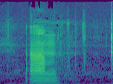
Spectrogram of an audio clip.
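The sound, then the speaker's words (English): Keystrokes on a computer keyboard at a DOS prompt: a few sharp, separate clicks follow a short spoken phrase, with quiet gaps between taps. “So I'm going to hit escape. Escape, backslash. Gives me a blank line in DOS. I'm going to type in,”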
